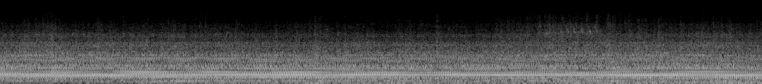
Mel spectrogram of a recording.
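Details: Auer LS10 siren on test, rotor coasting down for over six minutes despite a bearing fault: steady mid-pitched tone with a faint rough whir underneath; worn rotor bearing heard during run-down.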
